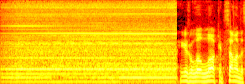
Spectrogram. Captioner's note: lift whirring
